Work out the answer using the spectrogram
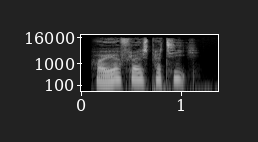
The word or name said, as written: højrefløjsparti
